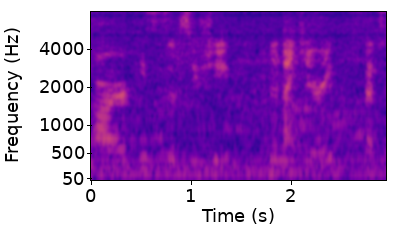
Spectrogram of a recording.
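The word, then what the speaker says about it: nigiri: we just got our pieces of sushi the nigeri that's how you pronounce it and actually this comes with some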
